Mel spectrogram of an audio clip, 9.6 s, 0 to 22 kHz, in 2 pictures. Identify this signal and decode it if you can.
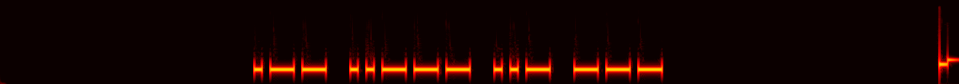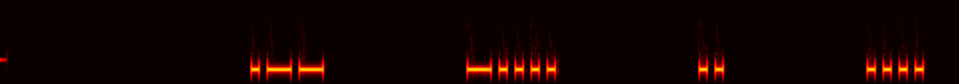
Morse code, heard as a keyed tone, about 29 wpm, spaced as for 15 wpm, 700 Hz. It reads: W2UO W6IH
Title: USA Call Signs - 4 Characters - 6x Character Spacing - 30wpm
